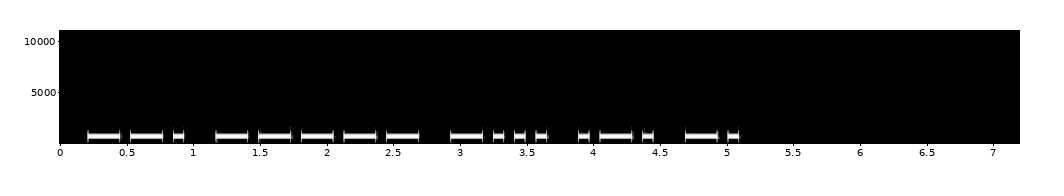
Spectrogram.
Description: Morse code, heard as a keyed tone, about 15 wpm, 700 Hz. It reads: G0BRN
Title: DXCC-100 Call Signs - 5 Characters - 15wpm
